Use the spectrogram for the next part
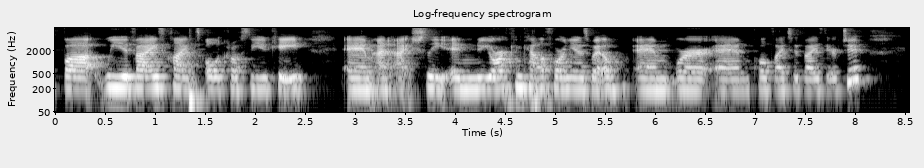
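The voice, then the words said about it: Scottish accent. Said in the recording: “Based in Scotland, you can tell by the accent”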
